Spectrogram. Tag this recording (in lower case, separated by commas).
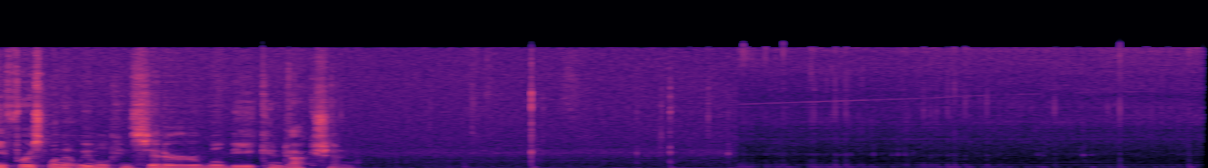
speech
